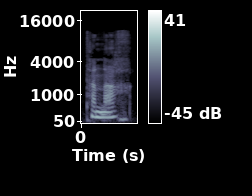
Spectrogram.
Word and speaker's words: Tanach: Tanach ausgesprochen okay.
